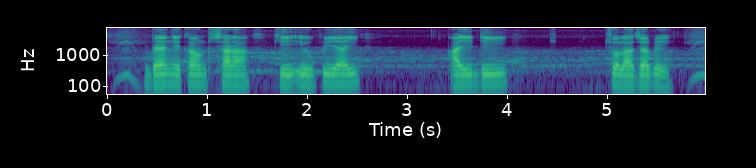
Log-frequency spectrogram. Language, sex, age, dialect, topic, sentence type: Bengali, male, 18-24, Rajbangshi, banking, question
